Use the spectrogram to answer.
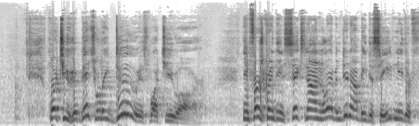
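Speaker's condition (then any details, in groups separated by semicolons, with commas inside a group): No condition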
